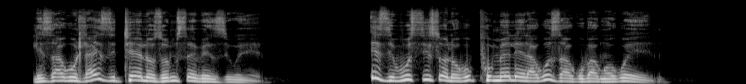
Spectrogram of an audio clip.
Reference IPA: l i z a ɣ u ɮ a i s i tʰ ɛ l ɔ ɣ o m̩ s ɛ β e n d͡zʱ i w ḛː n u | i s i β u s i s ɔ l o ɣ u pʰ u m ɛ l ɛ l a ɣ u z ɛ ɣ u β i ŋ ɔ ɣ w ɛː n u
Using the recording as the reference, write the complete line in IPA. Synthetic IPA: l i z a ɣ u ɮ a i z i tʰ ɛ l ɔ z o m̩ s ɛ β e n d͡zʱ i w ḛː n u | i z i β u s i s ɔ l o ɣ u pʰ u m ɛ l ɛ l a ɣ u z a ɣ u β a ŋ ɔ ɣ w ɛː n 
